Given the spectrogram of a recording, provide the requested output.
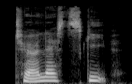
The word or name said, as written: tørlastskib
